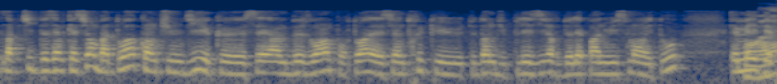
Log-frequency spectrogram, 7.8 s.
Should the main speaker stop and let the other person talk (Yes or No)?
No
